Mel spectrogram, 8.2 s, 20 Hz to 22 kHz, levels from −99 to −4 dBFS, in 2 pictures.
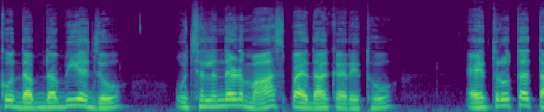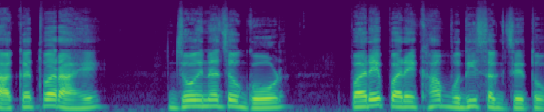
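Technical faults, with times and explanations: Nothing stood out on listening to this speech recording.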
